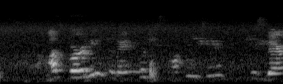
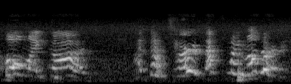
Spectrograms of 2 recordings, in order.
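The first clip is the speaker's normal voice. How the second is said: loud, high gasp of recognition; shocked delight; 6 semitones higher, 11 dB louder than usual. Real, not acted. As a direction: cry out as you spot her face. Recognizing her mother's photo.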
